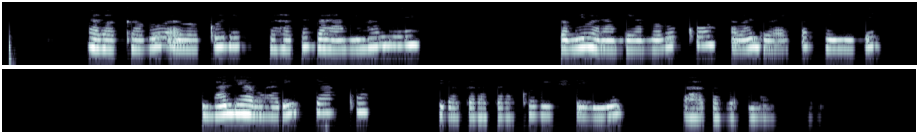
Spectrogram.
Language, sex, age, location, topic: Kinyarwanda, female, 25-35, Kigali, health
